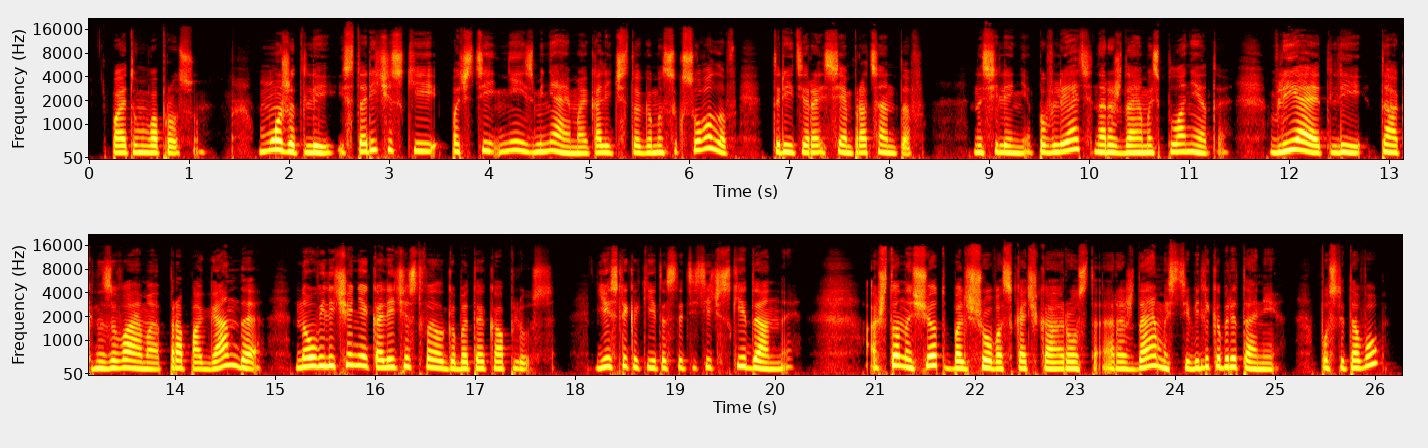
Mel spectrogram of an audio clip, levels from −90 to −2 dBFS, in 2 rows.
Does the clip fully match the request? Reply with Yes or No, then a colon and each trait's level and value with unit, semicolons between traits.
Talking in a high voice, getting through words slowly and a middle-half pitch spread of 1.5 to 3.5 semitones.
Yes: high, 210 Hz; slow, 95 wpm; average, 3.1 semitones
